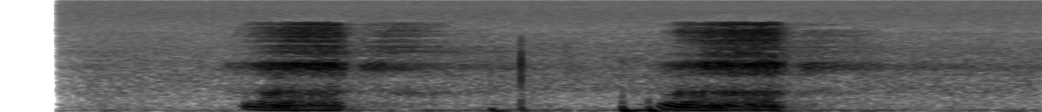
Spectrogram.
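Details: Sleeping female Beagle puppy snoring: two loud rasping snores about two seconds apart, each with a harsh buzzy breath, plus small clicks between them in a quiet room.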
